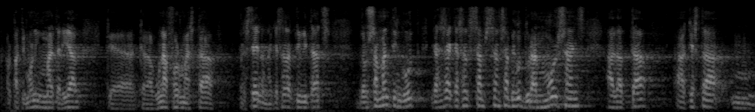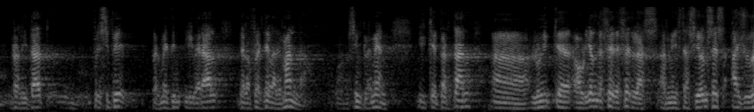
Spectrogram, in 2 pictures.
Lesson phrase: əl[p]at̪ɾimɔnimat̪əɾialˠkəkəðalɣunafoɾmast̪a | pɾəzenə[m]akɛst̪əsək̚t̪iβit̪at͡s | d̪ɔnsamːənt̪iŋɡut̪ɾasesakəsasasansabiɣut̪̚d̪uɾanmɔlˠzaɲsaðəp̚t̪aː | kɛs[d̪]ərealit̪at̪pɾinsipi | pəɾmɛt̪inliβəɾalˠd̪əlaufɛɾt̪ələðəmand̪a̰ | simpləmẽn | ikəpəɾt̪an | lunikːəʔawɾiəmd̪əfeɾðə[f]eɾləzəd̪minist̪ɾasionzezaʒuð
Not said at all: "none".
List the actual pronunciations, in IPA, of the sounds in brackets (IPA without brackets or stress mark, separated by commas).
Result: p, n, t̪, f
